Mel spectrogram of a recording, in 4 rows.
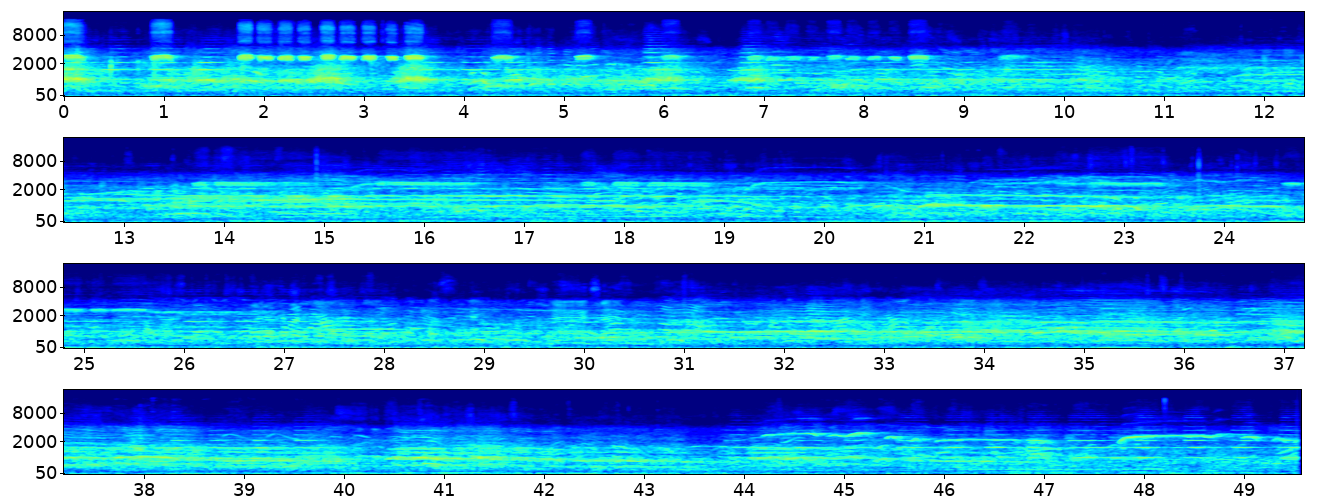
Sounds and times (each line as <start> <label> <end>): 0.0 shouting 10.3
0.0 Signalhorns 10.5
13.3 Signalhorns 23.6
24.5 Signalhorns 27.3
30.7 singing 49.5
33.5 Signalhorns 49.5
